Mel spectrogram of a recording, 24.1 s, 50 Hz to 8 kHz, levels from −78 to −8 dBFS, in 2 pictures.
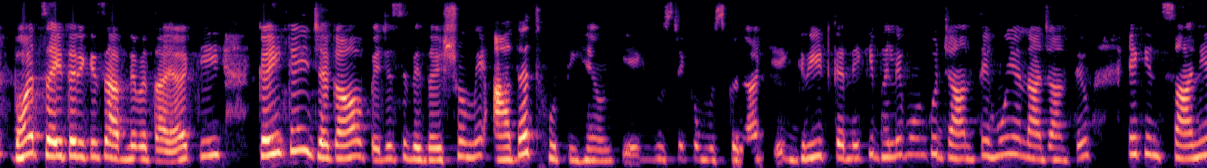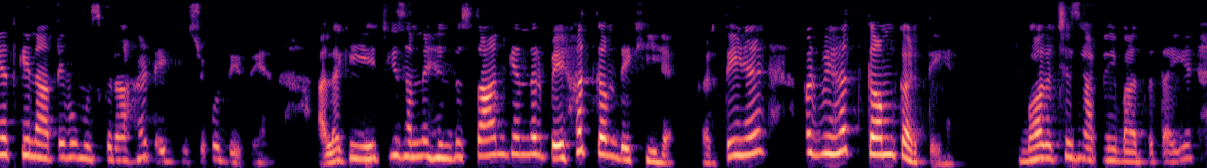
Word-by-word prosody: बहुत 295 Hz, +6 st, +7 dB
सही 265 Hz, -1 st, +10 dB
तरीके 255 Hz, -1 st, +6 dB
से 255 Hz, +1 st, +3 dB
आपने 220 Hz, -1 st, +4 dB
बताया 195 Hz, -2 st, +3 dB
कि 260 Hz, +6 st, -2 dB, 0.4 s
कई-कई 325 Hz, +6 st, +6 dB
जगहों 235 Hz, +2 st, +5 dB
पे, 195 Hz, -, -1 dB
जैसे 220 Hz, +3 st, -5 dB
विदेशों 205 Hz, +4 st, +1 dB
में 250 Hz, +3 st, -2 dB, 0.2 s
आदत 300 Hz, +10 st, +4 dB
होती 205 Hz, -3 st, -4 dB
है 195 Hz, -, -3 dB
उनकी 190 Hz, +2 st, -9 dB
एक-दूसरे 210 Hz, +1 st, -13 dB
को 220 Hz, 0 st, -10 dB
मुस्कुरा 200 Hz, 0 st, -5 dB
के 215 Hz, -, -12 dB, 0.2 s
ग्रीट 245 Hz, +3 st, -1 dB
करने 225 Hz, -1 st, -1 dB
की, 295 Hz, -, -4 dB
भले 245 Hz, +2 st, -3 dB
वो 290 Hz, +1 st, -12 dB
उनको 285 Hz, +1 st, -7 dB
जानते 220 Hz, +2 st, -2 dB
हों 290 Hz, +2 st, -5 dB
या 295 Hz, -1 st, -4 dB
ना 220 Hz, -, +1 dB
जानते 205 Hz, +2 st, -6 dB
हों, 265 Hz, -, -6 dB, 0.4 s
एक 295 Hz, +1 st, -2 dB
इंसानियत 255 Hz, +2 st, 0 dB
के 280 Hz, -, 0 dB
नाते 230 Hz, +1 st, -2 dB
वो -, -, -5 dB
मुस्कुराहट 215 Hz, +2 st, -8 dB
एक-दूसरे 175 Hz, 0 st, -19 dB
को 220 Hz, -, -5 dB
देते 155 Hz, -1 st, -17 dB
हैं। 150 Hz, -, -22 dB, 0.5 s
हालाँकि 185 Hz, +8 st, -3 dB, 0.2 s
ये 225 Hz, -, -1 dB
चीज़ 265 Hz, -1 st, -5 dB
हमने 255 Hz, +1 st, -3 dB
हिंदुस्तान 255 Hz, +5 st, -1 dB
के 305 Hz, -, -4 dB
अंदर 295 Hz, 0 st, -2 dB
बेहद 235 Hz, +10 st, +3 dB
कम 285 Hz, -4 st, +2 dB
देखी 205 Hz, -4 st, -4 dB
है, 140 Hz, -, -10 dB, 0.3 s
करते 140 Hz, -, -8 dB, 0.2 s
हैं 335 Hz, +4 st, -1 dB, 0.4 s
पर 335 Hz, -, +1 dB
बेहद 310 Hz, +4 st, +2 dB, 0.2 s
कम 295 Hz, -1 st, +4 dB
करते 170 Hz, -7 st, -2 dB
हैं, 125 Hz, 0 st, -18 dB, 0.7 s
बहुत 225 Hz, +3 st, +1 dB
अच्छे-से 230 Hz, 0 st, -6 dB
आपने 200 Hz, 0 st, -9 dB
ये 190 Hz, -, -5 dB
बात 170 Hz, -2 st, -7 dB
बताई 165 Hz, +1 st, -12 dB
है। 225 Hz, -, -11 dB
230 Hz, 170 wpm, -19 LUFS, 205-270 Hz, 0.7 s, सही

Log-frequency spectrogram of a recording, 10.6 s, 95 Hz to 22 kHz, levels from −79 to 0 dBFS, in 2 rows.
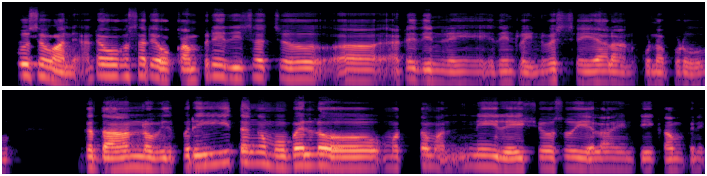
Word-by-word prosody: చూసేవాడిని 400 Hz, -, +4 dB
అంటే 195 Hz, -, -3 dB
ఒకసారి 190 Hz, 0 st, -2 dB
ఒక 145 Hz, -, -1 dB
కంపెనీ 145 Hz, +7 st, 0 dB
రిసెర్చ్ 170 Hz, +1 st, -3 dB, 0.5 s
ఆహ్, 140 Hz, -1 st, 0 dB
అంటే 155 Hz, -, -5 dB
దీని 130 Hz, -3 st, -4 dB, 0.3 s
దీంట్లో 125 Hz, -1 st, -7 dB
ఇన్వెస్ట్ 140 Hz, +3 st, -7 dB
చేయాలనుకున్నప్పుడు 120 Hz, -2 st, -5 dB, 0.7 s
ఇంక 150 Hz, -, +1 dB
దాన్లో 145 Hz, +2 st, +6 dB
విపరీతంగా 180 Hz, +7 st, -1 dB
మొబైల్‌లో 175 Hz, +2 st, +7 dB, 0.5 s
మొత్తం 150 Hz, +3 st, -4 dB
అన్ని 165 Hz, 0 st, -6 dB
రేషియోస్ 135 Hz, +2 st, -2 dB, 0.2 s
ఎలా 135 Hz, 0 st, -4 dB
ఏంటి 130 Hz, 0 st, -10 dB
ఈ -, -, -41 dB
కంపెనీ 130 Hz, +1 st, -7 dB
145 Hz, 130 wpm, -24 LUFS, 130-170 Hz, 0.7 s, మొబైల్‌లో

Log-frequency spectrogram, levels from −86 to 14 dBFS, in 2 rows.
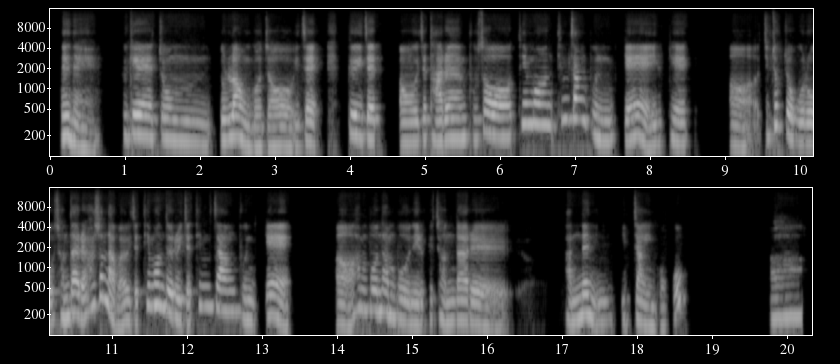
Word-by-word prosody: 네네. 150 Hz, -, 0 dB, 0.2 s
그게 200 Hz, -2 st, +4 dB
좀 165 Hz, -4 st, -3 dB
놀라운 175 Hz, -3 st, +3 dB
거죠. 135 Hz, 0 st, -1 dB
이제 150 Hz, +2 st, +1 dB, 0.3 s
그 210 Hz, -, +3 dB
이제 180 Hz, -2 st, +3 dB, 0.2 s
어 160 Hz, +1 st, 0 dB
이제 175 Hz, +2 st, -3 dB
다른 180 Hz, +1 st, +2 dB
부서 190 Hz, +1 st, +3 dB
팀원 300 Hz, -1 st, +1 dB
팀장분께 195 Hz, -, +1 dB
이렇게 155 Hz, +2 st, -3 dB, 0.5 s
어 140 Hz, -3 st, -5 dB
직접적으로 190 Hz, -, 0 dB
전달을 185 Hz, +4 st, +2 dB
하셨나 320 Hz, +4 st, +3 dB
봐요. 150 Hz, -, -2 dB
이제 150 Hz, -2 st, -4 dB
팀원들을 265 Hz, -9 st, +2 dB
이제 155 Hz, -3 st, -2 dB
팀장분께 225 Hz, -, 0 dB, 0.6 s
어 150 Hz, -, -5 dB, 0.2 s
1 240 Hz, -1 st, -5 dB
분 230 Hz, -1 st, -1 dB
1 200 Hz, -4 st, -1 dB
분 160 Hz, -4 st, -2 dB
이렇게 145 Hz, +2 st, -4 dB
전달을 160 Hz, -3 st, -1 dB, 0.7 s
받는 175 Hz, +5 st, 0 dB
인 155 Hz, +2 st, -9 dB
입장인 160 Hz, -5 st, -4 dB
거고 130 Hz, -, -6 dB, 1.1 s
아. 185 Hz, +2 st, -5 dB
180 Hz, 220 characters per minute, -24 LUFS, 155-205 Hz, 1.1 s, 그게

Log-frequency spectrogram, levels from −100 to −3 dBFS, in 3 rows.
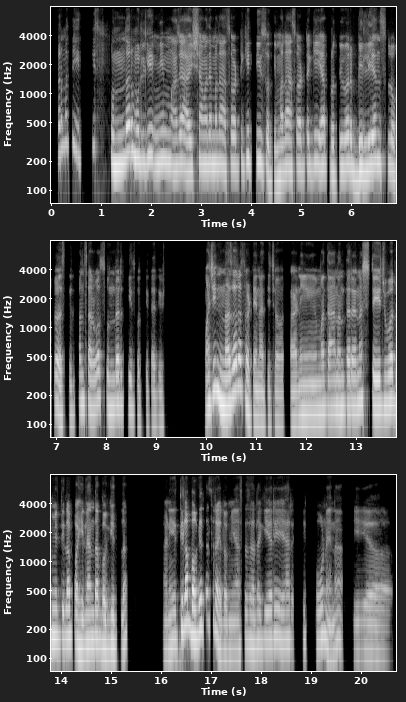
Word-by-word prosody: तर 230 Hz, -, -3 dB
मग 295 Hz, +2 st, -7 dB
ती 285 Hz, -4 st, -6 dB
इतकी 235 Hz, +6 st, -15 dB
सुंदर 190 Hz, -2 st, +3 dB
मुलगी 210 Hz, -1 st, +2 dB
मी 190 Hz, +1 st, +1 dB
माझ्या 185 Hz, -2 st, 0 dB
आयुष्यामध्ये 180 Hz, +3 st, 0 dB
मला 185 Hz, 0 st, +1 dB
असं 165 Hz, +2 st, -6 dB
वाटतं 175 Hz, +1 st, -3 dB
की 205 Hz, -, 0 dB
तीच 190 Hz, -1 st, -3 dB
होती. 130 Hz, -4 st, -3 dB
मला 155 Hz, +4 st, 0 dB
असं 165 Hz, +2 st, -4 dB
वाटतं 170 Hz, 0 st, -3 dB
की 185 Hz, 0 st, -2 dB
या 175 Hz, -, +3 dB
पृथ्वीवर 165 Hz, +4 st, 0 dB, 0.2 s
बिलियन्स 175 Hz, +4 st, +3 dB
लोकं 155 Hz, -3 st, 0 dB
असतील 125 Hz, +1 st, -7 dB
पण 160 Hz, 0 st, -1 dB
सर्वात 150 Hz, +3 st, 0 dB
सुंदर 155 Hz, -2 st, -1 dB
तीच 150 Hz, -2 st, -7 dB
होती 105 Hz, -2 st, -12 dB
त्या 100 Hz, +1 st, -8 dB
दिवशी. 100 Hz, +1 st, -11 dB, 0.8 s
माझी 160 Hz, +9 st, +2 dB
नजरच 195 Hz, +4 st, +5 dB
हटे 120 Hz, -6 st, 0 dB
ना 105 Hz, -1 st, -1 dB
तिच्यावर 100 Hz, 0 st, -8 dB
आणि 125 Hz, +3 st, -1 dB
मग 135 Hz, +1 st, -1 dB
त्यानंतर 145 Hz, +1 st, 0 dB
आहे 150 Hz, -, +2 dB
ना, 165 Hz, +3 st, +2 dB
स्टेजवर 155 Hz, 0 st, +2 dB
मी 160 Hz, 0 st, +4 dB
तिला 160 Hz, +1 st, +2 dB
पहिल्यांदा 140 Hz, +2 st, +3 dB
बघितलं 130 Hz, +1 st, 0 dB, 0.8 s
आणि 130 Hz, +5 st, -2 dB
तिला 205 Hz, +3 st, +5 dB
बघतच 200 Hz, +8 st, +4 dB
राहिलो 120 Hz, -9 st, 0 dB
मी 115 Hz, 0 st, -5 dB
असं 120 Hz, +5 st, -7 dB
झालं 140 Hz, 0 st, -2 dB
की 150 Hz, 0 st, -2 dB
अरे 160 Hz, +1 st, -1 dB
यार 150 Hz, 0 st, -3 dB
ही 150 Hz, +2 st, -15 dB
कोण 155 Hz, +2 st, -4 dB
आहे 115 Hz, -8 st, -2 dB
ना? 130 Hz, +9 st, -5 dB
की 115 Hz, -2 st, -13 dB
अ, 110 Hz, -2 st, -6 dB
155 Hz, 180 wpm, -25 LUFS, 135-180 Hz, 0.8 s, नजरच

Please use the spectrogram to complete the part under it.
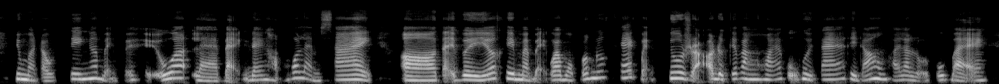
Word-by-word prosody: Nhưng 245 Hz, -, +6 dB
mà 210 Hz, -4 st, +3 dB
đầu 165 Hz, 0 st, -5 dB
tiên 250 Hz, 0 st, +2 dB
á 280 Hz, -, +4 dB
bạn 250 Hz, -5 st, -3 dB
phải 215 Hz, +1 st, -9 dB
hiểu 445 Hz, -10 st, +1 dB
á 290 Hz, 0 st, +3 dB
là 170 Hz, -4 st, -3 dB
bạn 245 Hz, +7 st, -3 dB
đang 205 Hz, +2 st, -2 dB
hổng 220 Hz, -, -6 dB
có 290 Hz, -, 0 dB
làm 225 Hz, -12 st, -5 dB
sai, 215 Hz, +4 st, +2 dB, 0.3 s
ờ, 190 Hz, -1 st, +5 dB
tại -, -, 0 dB
vì 200 Hz, -1 st, +4 dB
á 260 Hz, +5 st, +2 dB
khi 255 Hz, -2 st, +5 dB
mà 220 Hz, -3 st, +3 dB
bạn -, -, -7 dB
qua 210 Hz, 0 st, +2 dB
một 200 Hz, -1 st, -5 dB
đất 245 Hz, -, 0 dB
nước 305 Hz, +2 st, 0 dB
khác 310 Hz, +2 st, -2 dB
bạn 225 Hz, -, -9 dB, 0.2 s
chưa 280 Hz, 0 st, +5 dB
rõ 255 Hz, -, +1 dB
được 240 Hz, -, +3 dB
cái 250 Hz, -, -4 dB
văn 240 Hz, -3 st, +1 dB
hóa 230 Hz, +2 st, -3 dB
của -, -, -4 dB
người 245 Hz, -4 st, +1 dB
ta 225 Hz, -, -4 dB
á, 255 Hz, -, -6 dB
thì 220 Hz, -, -1 dB
đó 200 Hz, +3 st, -5 dB
hông 260 Hz, -3 st, +3 dB
phải 185 Hz, -, -9 dB
là 210 Hz, -, -4 dB
lỗi 185 Hz, -3 st, -8 dB
của 205 Hz, -, -3 dB
bạn. 190 Hz, 0 st, 0 dB
225 Hz, 280 wpm, -21 LUFS, 200-255 Hz, 0.3 s, Nhưng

